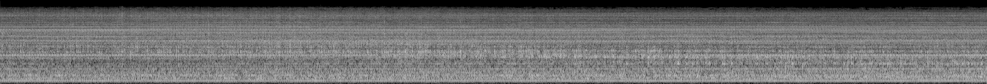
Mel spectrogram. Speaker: flow through here bastard more we're restricting flow to the pump now you can hear the noise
